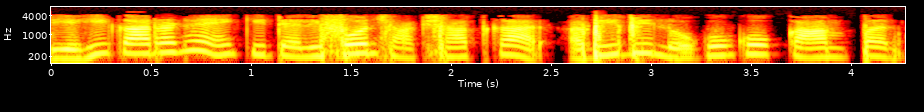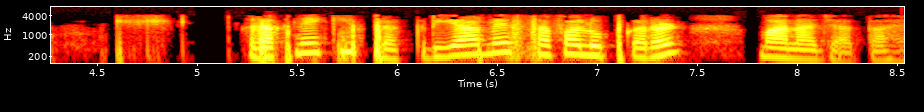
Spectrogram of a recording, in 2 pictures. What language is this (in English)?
Hindi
